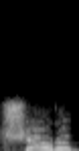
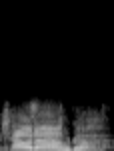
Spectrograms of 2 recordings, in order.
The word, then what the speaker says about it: chowder: And it's pronounced Chowda, by the way. Chowda.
